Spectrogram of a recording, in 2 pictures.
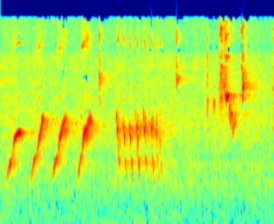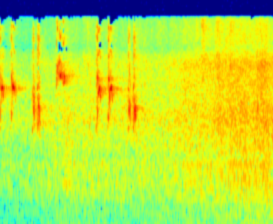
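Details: White-rumped shama (murai batu) tutor song with rapid 'tembakan' notes: rising whistled sweeps, then a fast run of steep repeated notes, then scattered sharp high chips and clicks over a quiet hiss.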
